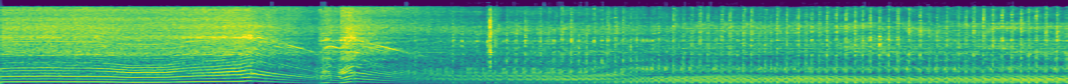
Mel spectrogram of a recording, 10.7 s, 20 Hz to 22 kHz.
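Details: Husqvarna 455 Rancher chainsaw with about 4 hours total runtime, previously running rough after warm-up, now after ignition coil replacement: high clean scream dropping smoothly as the chain bites, holding steady through the cut without bogging or stumbling; runs right.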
